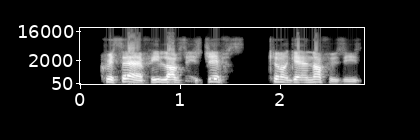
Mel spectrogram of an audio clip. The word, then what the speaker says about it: GIF: in Webster's dictionary, it's pronounced GIF. GIF. Yeah. Okay. With a J? You hear? I don't know. Wait a minute. Hold me pull this up. GIF. Oh, wow. Do you know what? I Okay. don't know. I don't know. That- We lose. We lose. That's So- why some people say Apparently, GIF. the Oxford English Dictionary allows both pronunciations.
